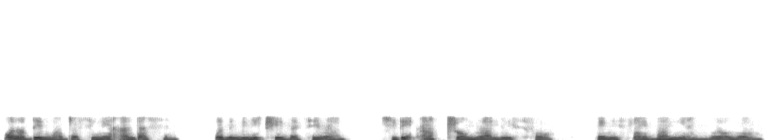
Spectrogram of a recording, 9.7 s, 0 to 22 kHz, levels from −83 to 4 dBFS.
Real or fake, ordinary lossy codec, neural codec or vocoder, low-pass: fake; none; codec, 16 kHz, 1 kbps, FreqCodec, smaller model; 3.6 kHz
